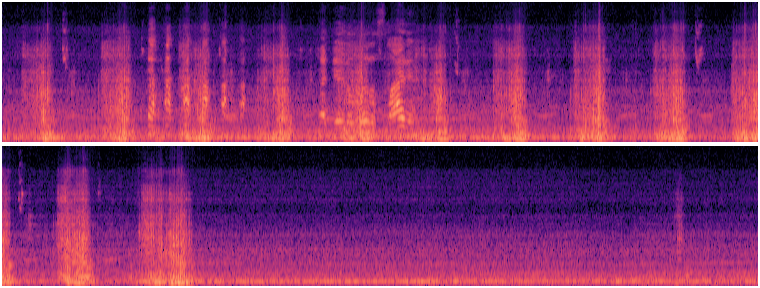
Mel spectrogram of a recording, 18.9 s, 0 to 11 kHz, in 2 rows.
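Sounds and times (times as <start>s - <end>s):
low engine drone: 0.0s - 18.9s
windshield wipers swishing: 0.1s - 11.9s.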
